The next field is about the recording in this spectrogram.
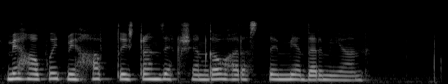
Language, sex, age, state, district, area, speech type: Kashmiri, female, 18-30, Jammu and Kashmir, Budgam, rural, read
